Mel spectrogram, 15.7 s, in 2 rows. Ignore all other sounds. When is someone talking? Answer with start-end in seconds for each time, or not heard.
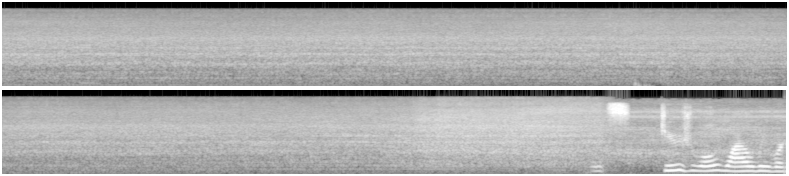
13.8-15.6.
